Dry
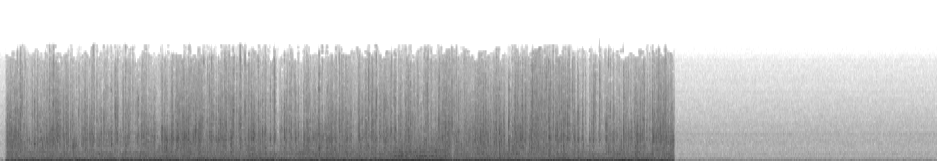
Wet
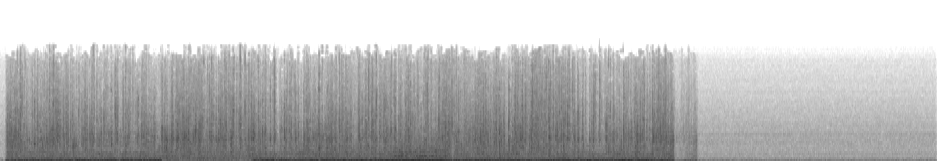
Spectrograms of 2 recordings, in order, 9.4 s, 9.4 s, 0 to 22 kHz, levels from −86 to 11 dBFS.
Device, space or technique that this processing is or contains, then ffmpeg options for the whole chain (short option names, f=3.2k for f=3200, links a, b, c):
ducked delay: -filter_complex "[0:a]asplit=3[a][b][c];[b]adelay=231,volume=-4.5dB[d];[c]apad=whole_len=423770[e];[d][e]sidechaincompress=threshold=-33dB:ratio=8:attack=16:release=250[f];[a][f]amix=inputs=2:normalize=0,asettb=1/sr,asplit=3[g][h][i];[g]atrim=end=1.614[j];[h]atrim=start=1.61:end=2.53,asetpts=PTS-STARTPTS,afade=t=in:d=0.004:c=qsin,afade=t=out:st=0.916:d=0.004:c=qsin,highpass=430[k];[i]atrim=start=2.526[l];[j][k]acrossfade=d=0.004:c1=hsin:c2=qsin[m];[m][l]acrossfade=d=0.004:c1=qsin:c2=hsin,volume=2dB"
